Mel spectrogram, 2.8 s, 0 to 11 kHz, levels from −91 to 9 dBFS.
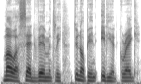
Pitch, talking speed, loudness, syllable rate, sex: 140 Hz, 190 wpm, -18 LUFS, 5.4 syllables/s, male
